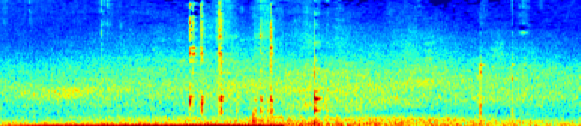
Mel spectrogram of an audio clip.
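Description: Boiling water pouring from a stainless steel thermos into a ceramic mug of oak bark, a rushing splash that swells over the first three or four seconds with a few small clicks. Then a sharp knock a little after four seconds and a couple of light taps about six and a half seconds in as a round wooden lid is set on the mug.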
